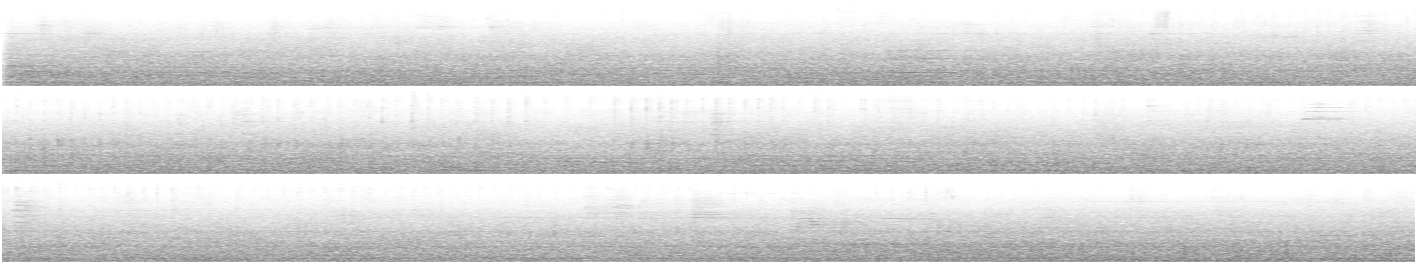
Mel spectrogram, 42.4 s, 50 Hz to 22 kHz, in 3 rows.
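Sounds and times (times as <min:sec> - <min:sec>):
train ambience: 0:00.0 - 0:42.3.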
